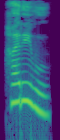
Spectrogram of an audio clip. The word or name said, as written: ಹರುವೆ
